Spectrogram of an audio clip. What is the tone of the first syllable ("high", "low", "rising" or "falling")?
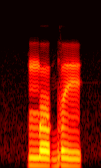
low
